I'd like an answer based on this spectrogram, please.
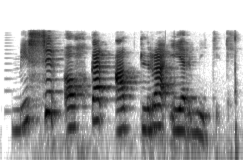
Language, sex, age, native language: Icelandic, female, 7, Icelandic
